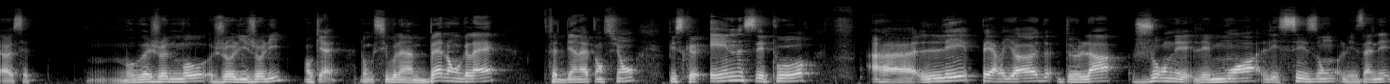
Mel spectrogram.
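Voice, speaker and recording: A man explains English grammar in a lively classroom manner. He jokes a little and slows deliberately to model English phrases. His voice sits at an ordinary middle pitch. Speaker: English teacher. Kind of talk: teaching English grammar in French.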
